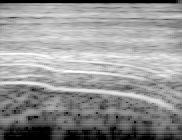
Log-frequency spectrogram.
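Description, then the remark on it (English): A person imitates a parent's angry yell at children, a 'Viking yell' with no discernible words: one loud, drawn-out shout, harsh and strained, its pitch sliding steadily downward over about a second. “A Viking yell. They can't discern actual words.”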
